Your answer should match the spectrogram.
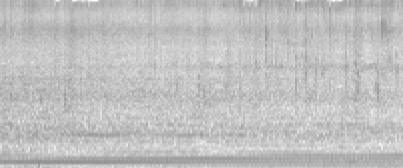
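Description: Milking machine's vacuum pump running, a steady even hum with a hiss over it.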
